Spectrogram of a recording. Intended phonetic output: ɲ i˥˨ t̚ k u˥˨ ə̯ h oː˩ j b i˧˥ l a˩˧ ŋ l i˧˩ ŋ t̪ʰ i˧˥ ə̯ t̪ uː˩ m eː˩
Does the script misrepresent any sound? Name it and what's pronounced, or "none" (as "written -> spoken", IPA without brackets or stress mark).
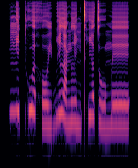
none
